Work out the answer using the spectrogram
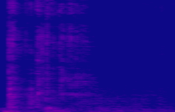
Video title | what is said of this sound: MGI Restoration Speaker Analysis | if you hear some rattling around in there, this copper is gone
